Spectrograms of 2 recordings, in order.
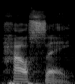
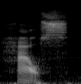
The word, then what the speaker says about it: house: the same construction but you don't say house a it's house and i hear a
